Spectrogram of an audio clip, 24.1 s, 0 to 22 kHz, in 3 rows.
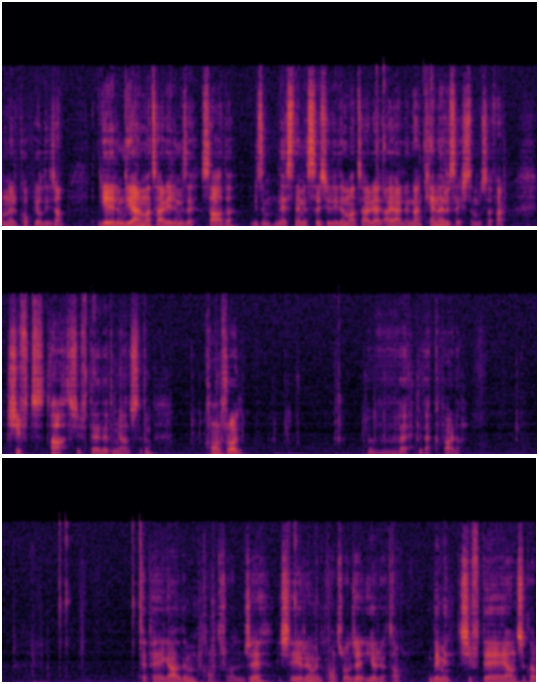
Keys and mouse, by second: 2.0-5.7 middle drag, 5.7-8.2 drag, 8.2 shift+d, 9.9 ctrl+z, 11.2 ctrl+v, 12.4 ctrl+v, 16.6 g, 18.1-19.1 drag, 19.1 ctrl+c, 20.4-22.3 drag, 20.8 ctrl+v.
